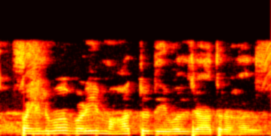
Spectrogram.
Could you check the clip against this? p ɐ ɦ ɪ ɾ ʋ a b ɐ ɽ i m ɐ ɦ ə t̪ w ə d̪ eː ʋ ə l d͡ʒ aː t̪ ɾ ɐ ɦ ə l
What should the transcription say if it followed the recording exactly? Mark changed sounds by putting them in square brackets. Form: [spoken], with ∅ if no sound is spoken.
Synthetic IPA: p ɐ ɦ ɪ [l] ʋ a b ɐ ɽ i m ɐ ɦ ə t̪ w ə d̪ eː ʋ ə l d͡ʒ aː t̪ ɾ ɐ ɦ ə l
